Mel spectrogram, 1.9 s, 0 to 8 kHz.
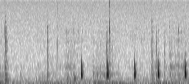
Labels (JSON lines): {"label": "biophony, knock croak", "recorder": "SoundTrap 300"}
